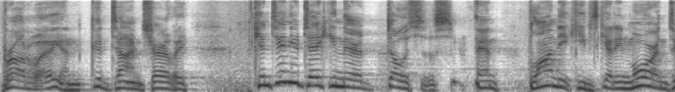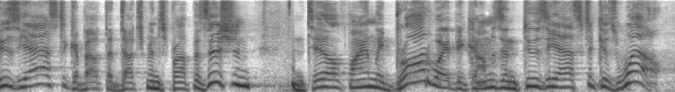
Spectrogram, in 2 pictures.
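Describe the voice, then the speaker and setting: A man playing the wry storyteller of a 1940s gangster audio play, narrating in a gravelly voice. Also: high voice, very animated, a little slow, fairly bright tone, heavily acted.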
